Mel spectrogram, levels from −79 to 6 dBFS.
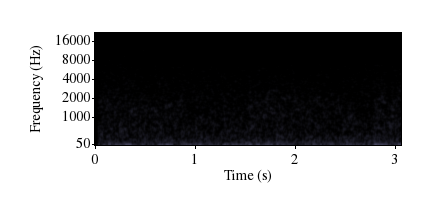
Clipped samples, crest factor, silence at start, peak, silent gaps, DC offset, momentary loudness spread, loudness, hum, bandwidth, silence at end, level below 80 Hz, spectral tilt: under 0.1%; 14 dB; 0 s; -44 dBFS; none; under 0.1%; 1 LU; -59 LUFS; none; 16.5 kHz; 0 s; -66 dBFS; -2.5 dB/octave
